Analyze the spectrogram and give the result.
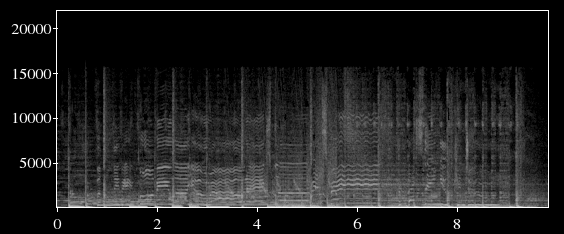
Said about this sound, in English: I've added a particularly interesting reverb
